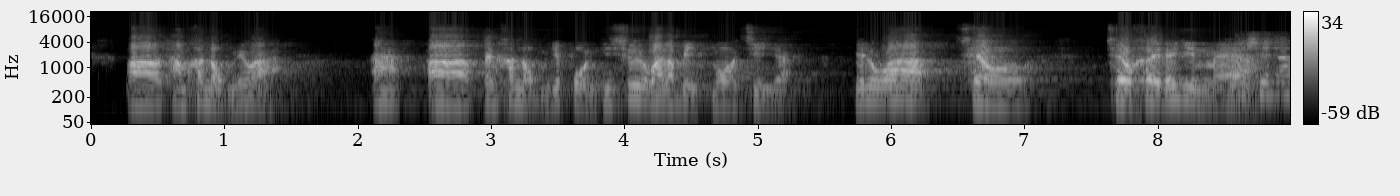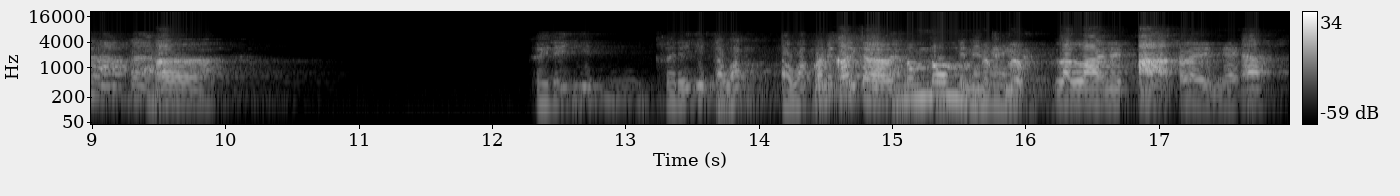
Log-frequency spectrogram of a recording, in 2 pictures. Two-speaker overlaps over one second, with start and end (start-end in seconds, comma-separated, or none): 14.4-16.0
